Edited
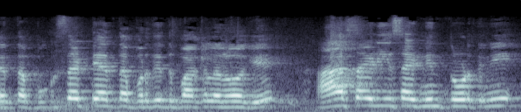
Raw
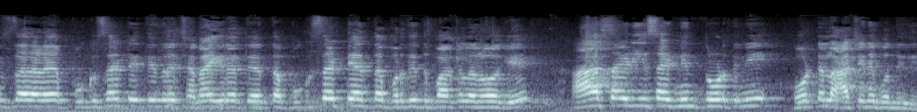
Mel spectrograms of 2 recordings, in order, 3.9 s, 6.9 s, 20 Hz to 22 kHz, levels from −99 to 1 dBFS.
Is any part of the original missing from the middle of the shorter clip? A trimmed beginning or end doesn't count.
no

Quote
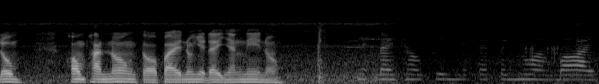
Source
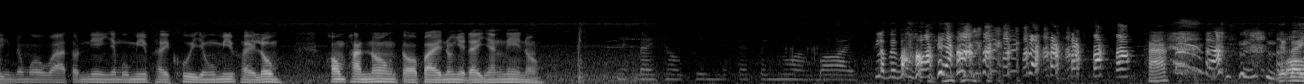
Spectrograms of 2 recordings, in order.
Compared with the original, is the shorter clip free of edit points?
yes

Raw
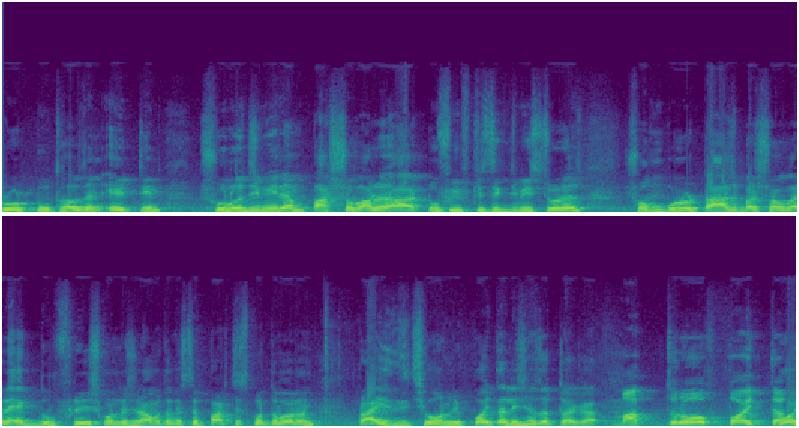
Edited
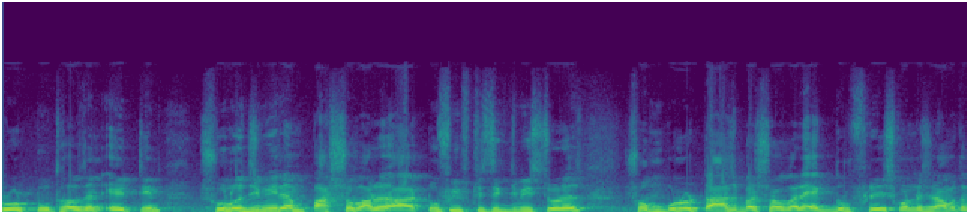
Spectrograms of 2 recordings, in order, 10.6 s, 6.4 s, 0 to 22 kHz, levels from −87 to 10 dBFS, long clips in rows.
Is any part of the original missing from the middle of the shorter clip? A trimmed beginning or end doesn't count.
no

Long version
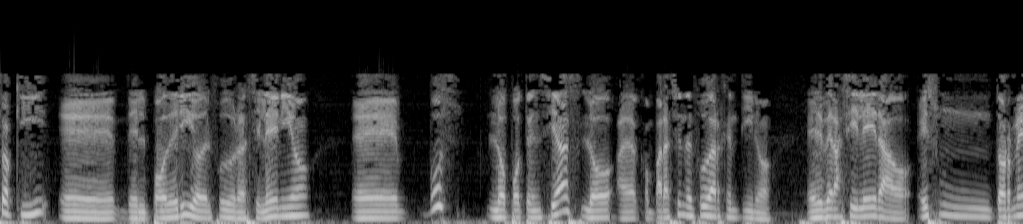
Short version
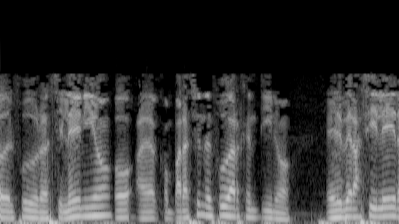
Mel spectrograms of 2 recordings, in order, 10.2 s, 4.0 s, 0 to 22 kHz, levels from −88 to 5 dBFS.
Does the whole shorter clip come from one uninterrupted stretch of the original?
no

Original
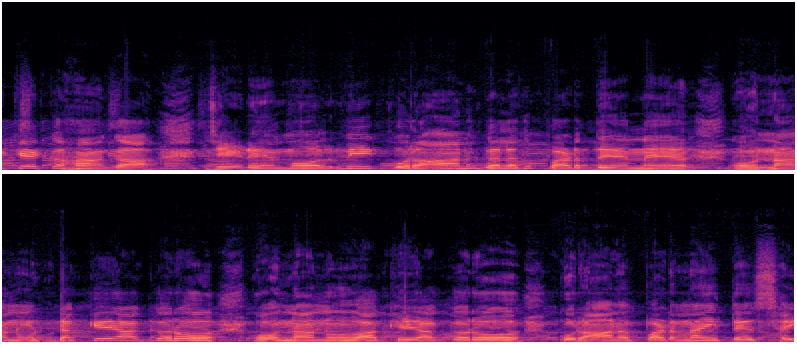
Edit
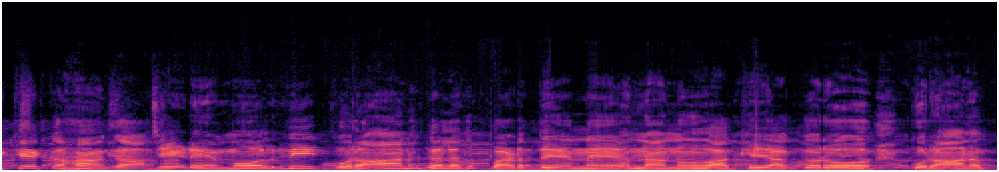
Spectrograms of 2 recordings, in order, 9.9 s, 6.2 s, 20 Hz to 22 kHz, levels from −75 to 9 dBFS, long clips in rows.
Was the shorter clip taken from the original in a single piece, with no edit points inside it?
no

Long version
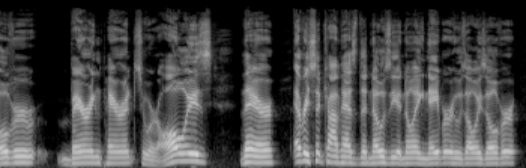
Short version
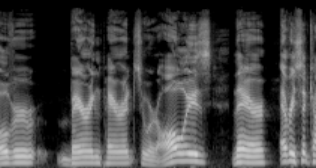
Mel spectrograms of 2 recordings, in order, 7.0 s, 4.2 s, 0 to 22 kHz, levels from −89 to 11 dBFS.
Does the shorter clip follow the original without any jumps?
no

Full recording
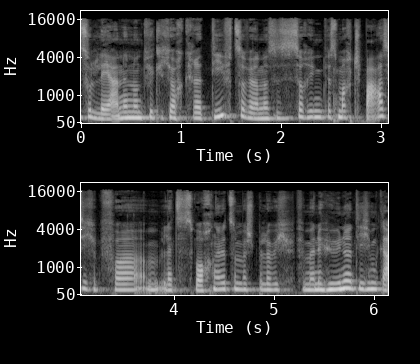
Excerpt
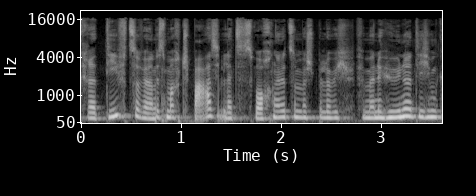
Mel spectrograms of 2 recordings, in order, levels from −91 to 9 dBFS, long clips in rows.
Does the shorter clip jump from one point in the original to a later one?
yes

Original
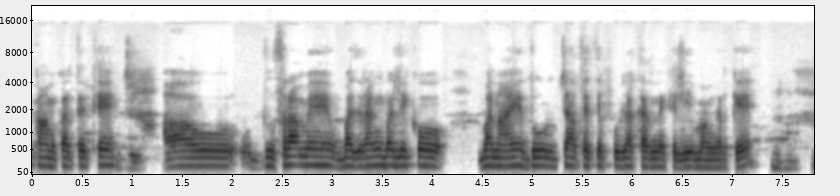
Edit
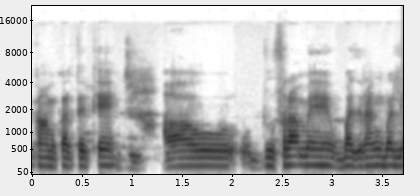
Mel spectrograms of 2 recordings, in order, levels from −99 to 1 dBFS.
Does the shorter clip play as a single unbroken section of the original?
yes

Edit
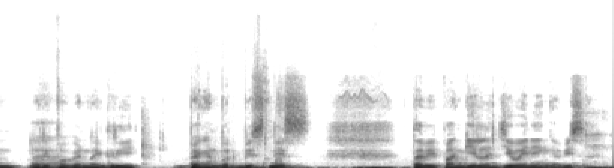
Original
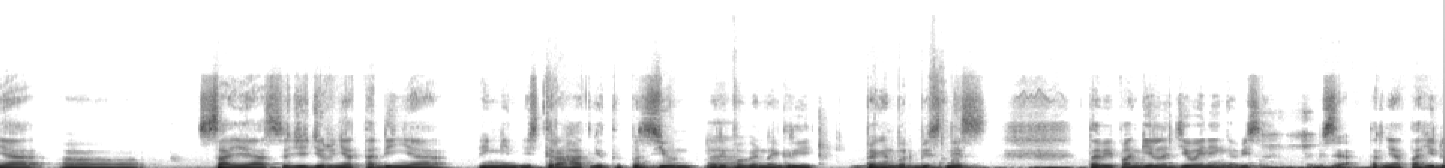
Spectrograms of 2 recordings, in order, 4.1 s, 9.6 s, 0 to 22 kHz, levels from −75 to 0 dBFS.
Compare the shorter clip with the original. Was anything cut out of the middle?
no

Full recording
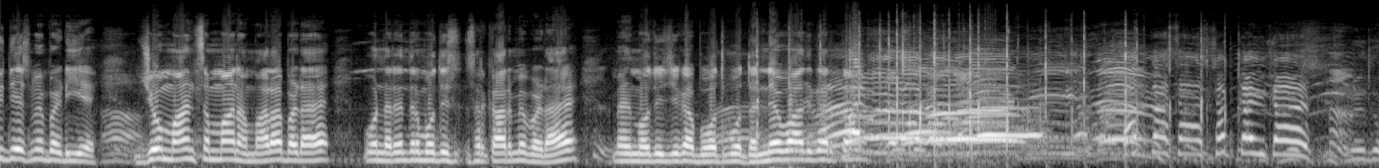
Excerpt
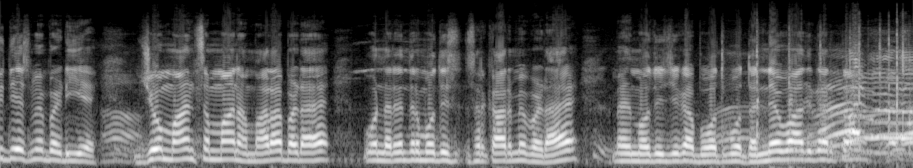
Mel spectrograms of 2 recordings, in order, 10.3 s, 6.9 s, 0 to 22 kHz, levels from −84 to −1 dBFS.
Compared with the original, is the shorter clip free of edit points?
yes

